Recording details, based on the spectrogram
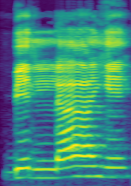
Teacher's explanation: اللہ کے نام کو پر نہیں پڑھنا، ٹھیک ہے، اس کو باریک پڑھنا ہے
